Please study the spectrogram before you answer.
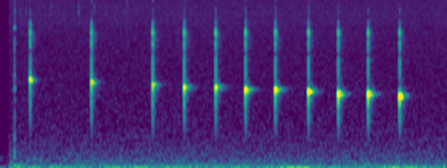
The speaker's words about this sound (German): Genauso gut könnte ich die Finger wieder nach unten ziehen, dann scrollt die Liste nach oben und der Ton müsste niedriger werden.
